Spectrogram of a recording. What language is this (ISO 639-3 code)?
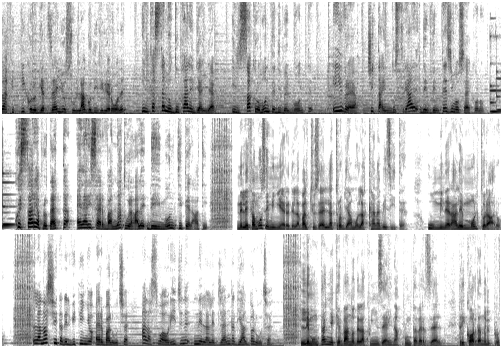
ita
